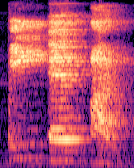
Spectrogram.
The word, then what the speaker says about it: psi: The pronunciation is PSI. P is silent.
